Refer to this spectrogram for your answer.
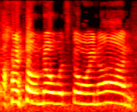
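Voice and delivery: loud, slow, baffled complaint; mock bewilderment. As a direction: sound completely lost. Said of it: "And you're like".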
